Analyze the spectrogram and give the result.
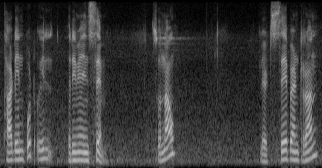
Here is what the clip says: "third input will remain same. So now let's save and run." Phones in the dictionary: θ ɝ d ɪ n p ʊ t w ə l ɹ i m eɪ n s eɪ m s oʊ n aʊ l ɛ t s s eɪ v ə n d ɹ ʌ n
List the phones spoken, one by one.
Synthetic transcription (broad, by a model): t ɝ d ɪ n p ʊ t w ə l ɹ i m eɪ n s eɪ m s oʊ n aʊ l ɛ t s s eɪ p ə n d ɹ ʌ n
